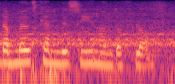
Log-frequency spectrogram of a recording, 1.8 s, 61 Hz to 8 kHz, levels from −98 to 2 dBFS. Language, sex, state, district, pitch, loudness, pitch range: English, female, Karnataka, Bangalore, 205 Hz, -18 LUFS, 185-210 Hz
